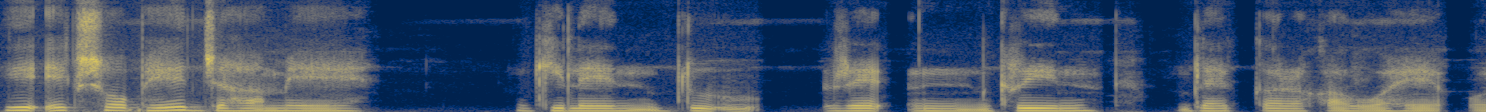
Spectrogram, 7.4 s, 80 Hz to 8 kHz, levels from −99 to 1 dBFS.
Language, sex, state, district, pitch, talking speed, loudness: Hindi, female, Arunachal Pradesh, Papum Pare, 175 Hz, 115 wpm, -20 LUFS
